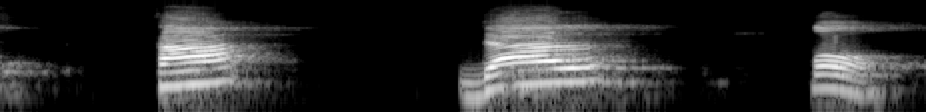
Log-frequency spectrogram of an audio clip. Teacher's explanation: menyentuhkan lidah kita ke gusi, maka akan menghasilkan huruf ta, dal, to.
